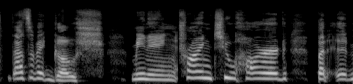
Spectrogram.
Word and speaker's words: gauche: So this great vowel here, it's like our O, gauche, meaning actually, since we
